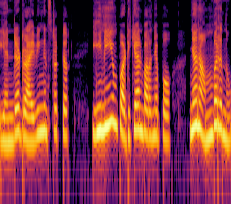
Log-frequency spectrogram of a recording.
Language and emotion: Malayalam, surprised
